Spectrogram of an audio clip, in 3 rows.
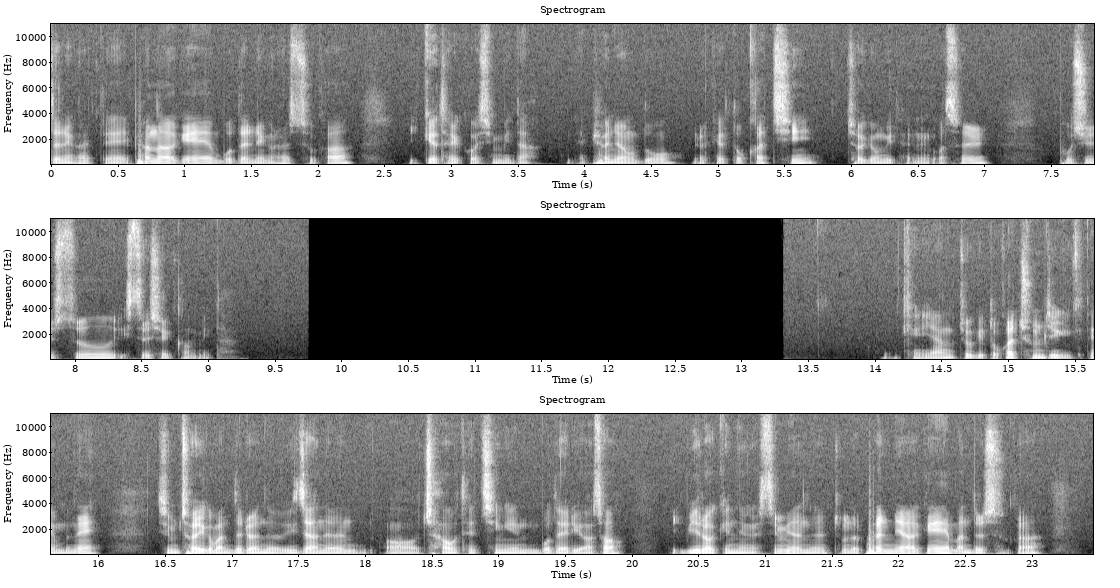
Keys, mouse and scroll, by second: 0.5 middle click, 1.7-2.0 shift+middle drag, 2.1 scroll up 2, 2.8 click, 3.4 Tab, 3.8 middle click, 4.5 g, 6.2 middle click, 8.6 click, 10.2 middle click, 10.7 g, 12.3 alt+click, 13.1 g, 16.1 middle click, 16.8 scroll down 1, 17.3 shift+middle click, 17.9 middle click, 20.2 scroll up 2, 20.5 scroll down 2, 21.2 Tab.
